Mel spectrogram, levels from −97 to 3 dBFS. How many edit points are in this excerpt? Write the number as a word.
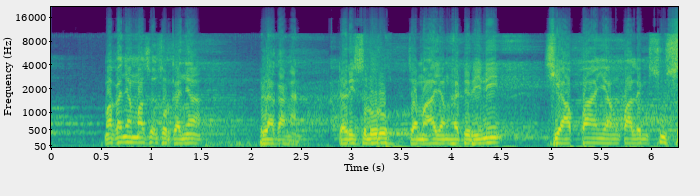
one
